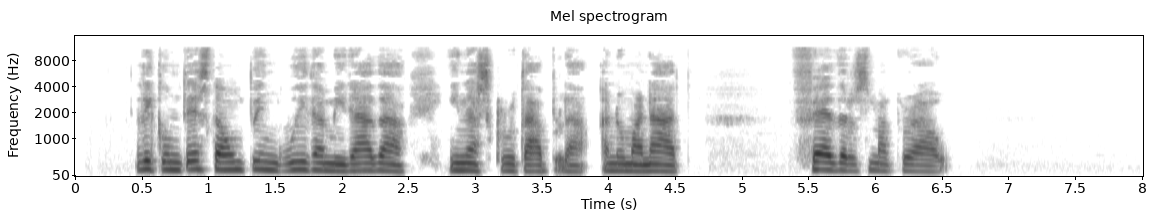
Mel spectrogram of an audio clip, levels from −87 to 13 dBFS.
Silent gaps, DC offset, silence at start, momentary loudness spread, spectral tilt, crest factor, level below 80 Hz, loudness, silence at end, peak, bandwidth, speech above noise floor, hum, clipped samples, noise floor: none; under 0.1%; 0.45 s; 9 LU; -5.5 dB/octave; 18 dB; -74 dBFS; -22 LUFS; 1.5 s; -4 dBFS; 11.5 kHz; 58 dB; none; under 0.1%; -79 dBFS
